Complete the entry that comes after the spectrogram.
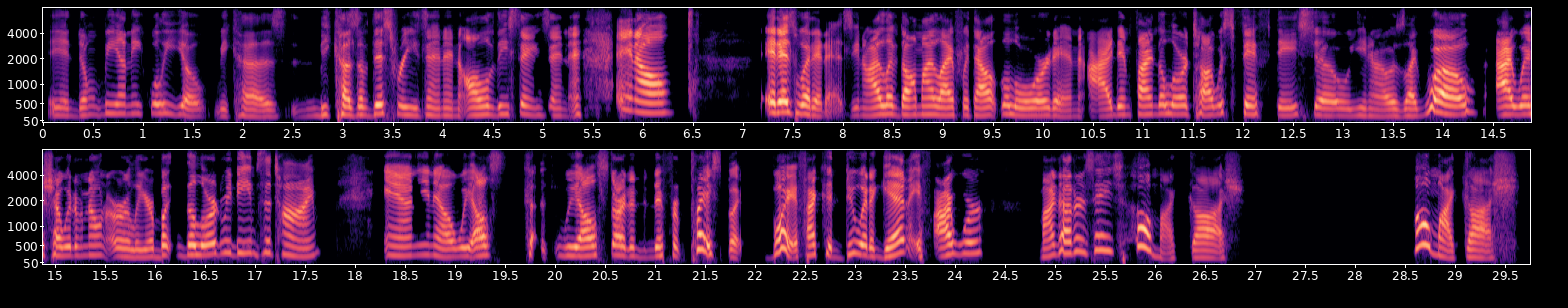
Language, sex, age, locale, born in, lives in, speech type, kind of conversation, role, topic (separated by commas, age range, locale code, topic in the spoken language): English, female, 50-54, en-US, United States, United States, conversation, unstructured, none, What are some common reasons couples argue and how can they resolve conflicts more effectively?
